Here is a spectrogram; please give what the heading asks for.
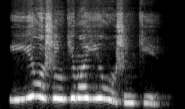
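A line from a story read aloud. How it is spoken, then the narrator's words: Horrified wolf gasp. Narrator (Russian): С ужасом выдохнул волк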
